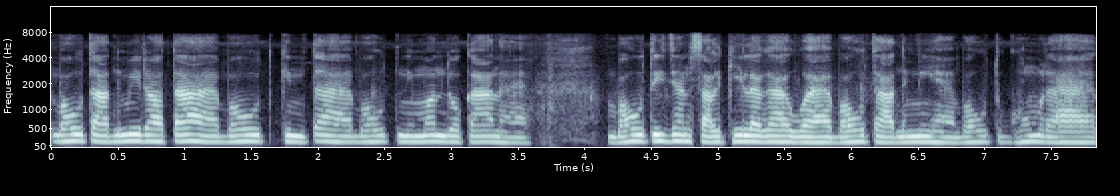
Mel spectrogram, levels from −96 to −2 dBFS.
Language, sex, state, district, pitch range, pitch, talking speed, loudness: Hindi, male, Bihar, West Champaran, 140-160 Hz, 150 Hz, 190 wpm, -15 LUFS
